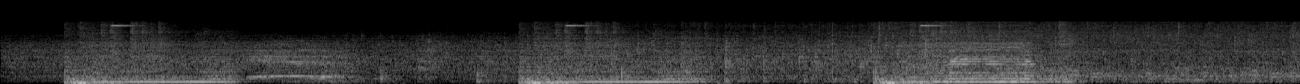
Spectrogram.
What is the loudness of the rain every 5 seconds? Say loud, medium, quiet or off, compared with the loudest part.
medium, loud, loud.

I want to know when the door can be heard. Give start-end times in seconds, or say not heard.
0.6-2.4, 5.2-7.2, 8.7-10.8.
